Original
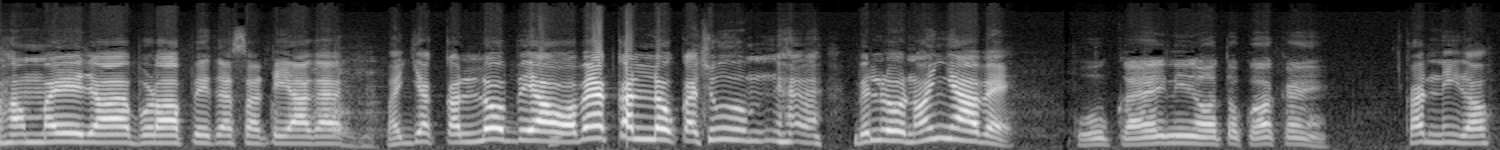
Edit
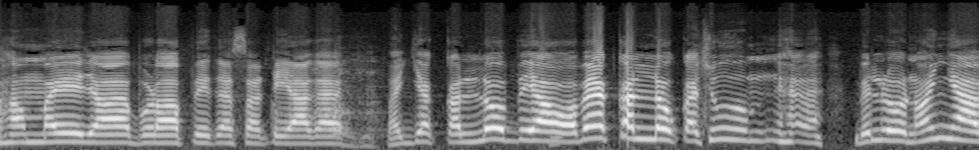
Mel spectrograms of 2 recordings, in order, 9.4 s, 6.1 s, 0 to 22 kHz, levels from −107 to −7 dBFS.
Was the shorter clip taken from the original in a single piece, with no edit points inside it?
yes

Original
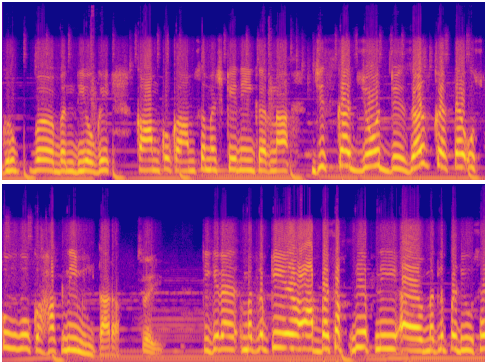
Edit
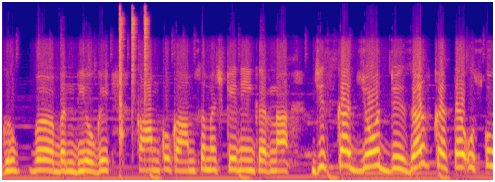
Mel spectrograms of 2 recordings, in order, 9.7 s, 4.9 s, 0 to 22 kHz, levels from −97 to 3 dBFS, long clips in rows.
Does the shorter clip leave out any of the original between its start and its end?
no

